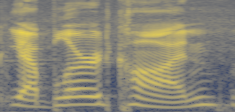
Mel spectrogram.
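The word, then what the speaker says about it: BlerdCon: Blurred Con? – Blurred Con. – How do you spell that? – B-L-E-R-D-C, because it's in D.C. O-N. – B-L-E-R-D-C.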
